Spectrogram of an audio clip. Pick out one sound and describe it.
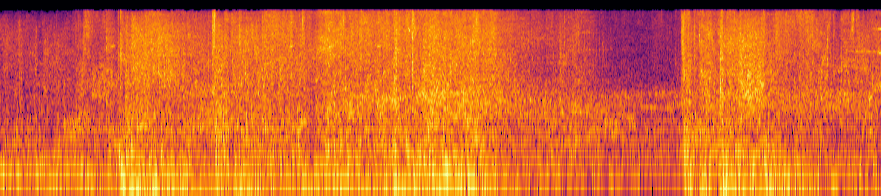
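Electric crackling bursts from a game.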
